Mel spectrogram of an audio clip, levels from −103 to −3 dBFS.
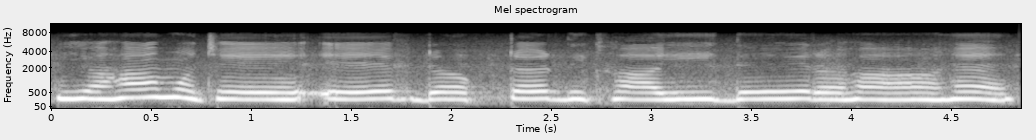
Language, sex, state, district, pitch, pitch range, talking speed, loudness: Hindi, female, Madhya Pradesh, Katni, 250 Hz, 245-265 Hz, 100 wpm, -9 LUFS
